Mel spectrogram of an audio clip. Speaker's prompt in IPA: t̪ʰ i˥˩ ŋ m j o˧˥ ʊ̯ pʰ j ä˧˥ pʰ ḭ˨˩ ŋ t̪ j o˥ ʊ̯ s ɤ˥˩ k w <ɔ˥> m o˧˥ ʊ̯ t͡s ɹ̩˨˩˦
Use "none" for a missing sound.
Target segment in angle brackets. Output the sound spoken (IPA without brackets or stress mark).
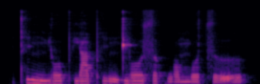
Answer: ɔ˧˥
